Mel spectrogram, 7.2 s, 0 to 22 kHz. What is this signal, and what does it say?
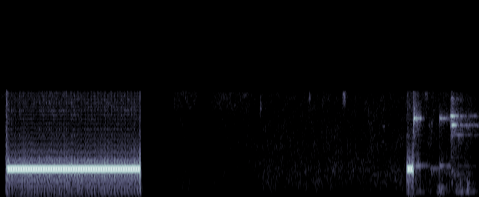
Ringback tone (North America), 440 + 480 Hz.
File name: rg-1600-unknown- - - .7588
